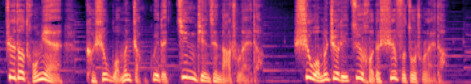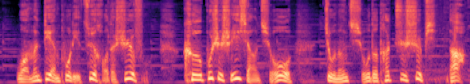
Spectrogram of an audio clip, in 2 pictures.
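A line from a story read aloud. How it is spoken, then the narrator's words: Lowered voice. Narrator (Chinese): 伙计 压低了声音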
